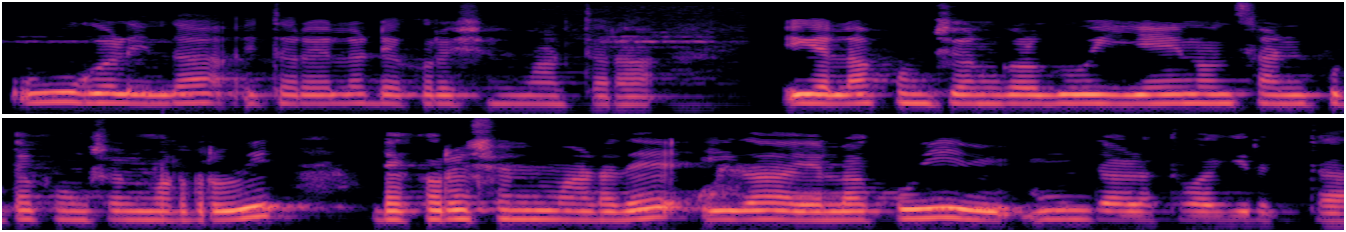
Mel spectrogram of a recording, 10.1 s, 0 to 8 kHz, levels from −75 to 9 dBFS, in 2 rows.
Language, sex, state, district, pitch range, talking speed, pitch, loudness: Kannada, female, Karnataka, Chamarajanagar, 185-200 Hz, 130 wpm, 195 Hz, -20 LUFS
